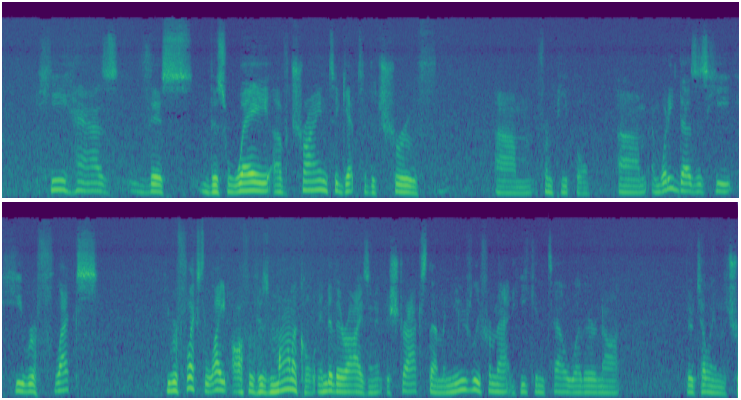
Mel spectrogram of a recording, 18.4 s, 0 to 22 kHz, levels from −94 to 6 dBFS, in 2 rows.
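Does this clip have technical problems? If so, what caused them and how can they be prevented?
No technical faults in this speech recording; the only background is the room's own noise, sitting about 25 dB below the speech and captured by the microphone rather than added by the system.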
